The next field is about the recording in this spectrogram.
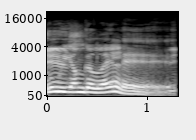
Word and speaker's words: Uiagalelei: I know DJ Uiagalelei.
